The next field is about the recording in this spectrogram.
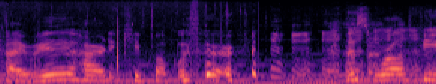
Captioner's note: laughs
